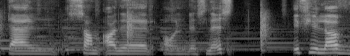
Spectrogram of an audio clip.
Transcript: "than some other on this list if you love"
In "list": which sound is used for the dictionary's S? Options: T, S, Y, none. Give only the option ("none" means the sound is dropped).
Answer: S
